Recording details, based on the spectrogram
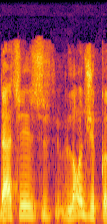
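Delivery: musing softly to oneself.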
